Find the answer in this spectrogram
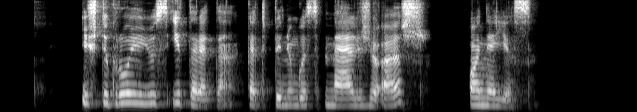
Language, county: Lithuanian, Panevėžys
